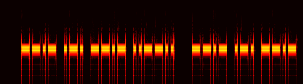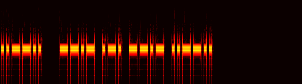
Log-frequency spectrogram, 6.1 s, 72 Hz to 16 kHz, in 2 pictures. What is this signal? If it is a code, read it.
Morse code, heard as a keyed tone, about 44 wpm, 700 Hz. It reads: QRQ? QRQ? QRQ?
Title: Q-Codes Repeated 3x 45wpm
